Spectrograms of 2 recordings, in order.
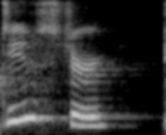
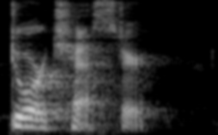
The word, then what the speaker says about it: Dorchester: You have Dorchester, pronounced not Dooster, Dorchester.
